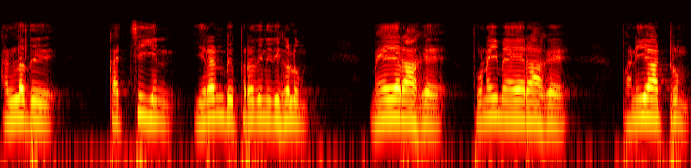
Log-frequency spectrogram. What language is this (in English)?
Tamil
